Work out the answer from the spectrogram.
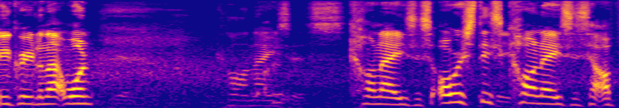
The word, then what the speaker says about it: Orestis Karnezis: Orestis Karnezis. I've pronounced it right for once.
